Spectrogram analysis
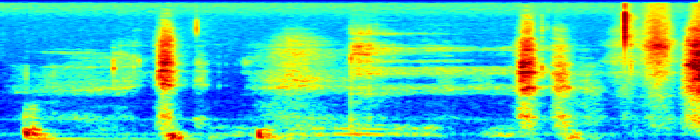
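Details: An old dog snoring while asleep: irregular low snorts and rattling breaths with soft breathing between them in a quiet room.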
